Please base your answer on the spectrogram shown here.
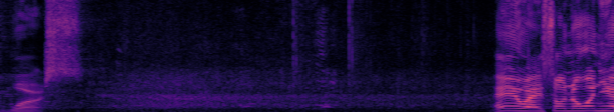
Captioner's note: audience laughs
